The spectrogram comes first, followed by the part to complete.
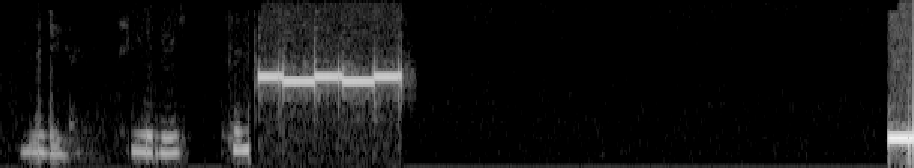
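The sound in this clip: Telephone tones while a call is transferred: a few short, low blips, then about a second of pulsing, high electronic tone, silence, and a brief tone cutting in at the very end.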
